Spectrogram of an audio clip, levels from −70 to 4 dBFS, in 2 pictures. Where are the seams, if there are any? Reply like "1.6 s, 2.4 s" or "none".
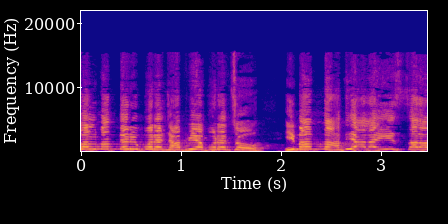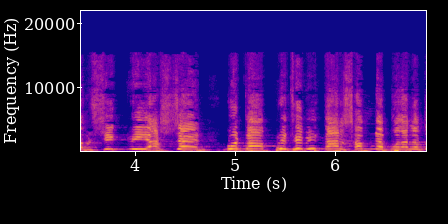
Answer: none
